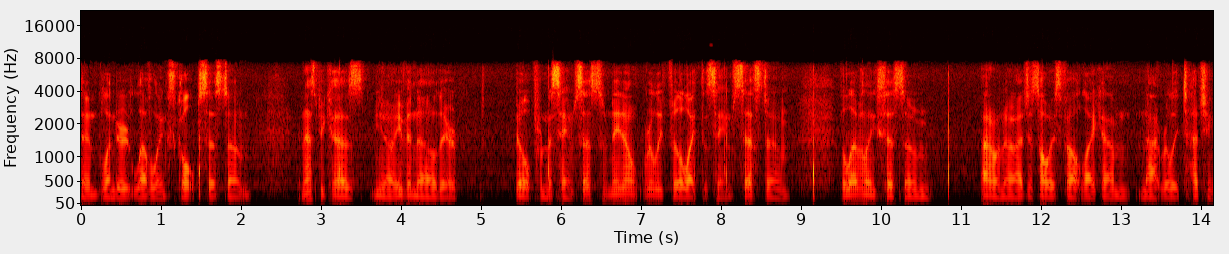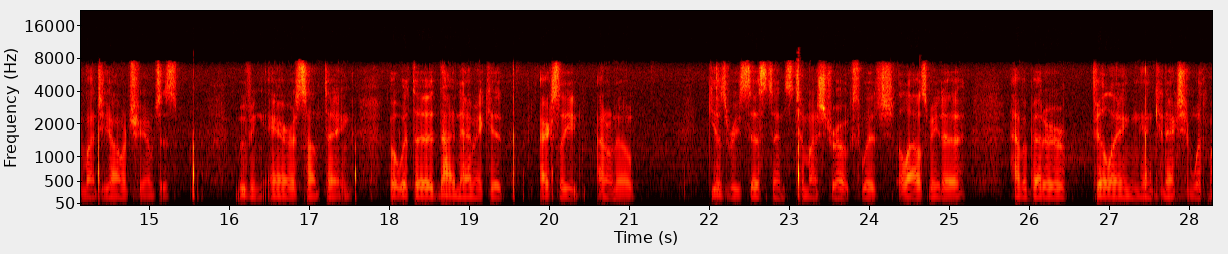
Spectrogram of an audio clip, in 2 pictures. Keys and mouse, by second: 0.8 click, 2.0-3.9 drag, 4.3-5.0 drag, 8.1 ctrl+z, 8.8 ctrl+z, 15.4-17.2 drag, 17.6-19.5 drag, 20.9 [, 21.1 [, 24.1 drag, 24.7-25.1 [, 26.8 ].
